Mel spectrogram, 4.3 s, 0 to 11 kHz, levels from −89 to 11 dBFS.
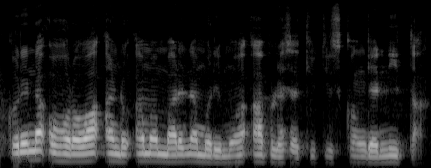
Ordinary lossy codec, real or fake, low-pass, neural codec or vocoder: none; real; none; none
